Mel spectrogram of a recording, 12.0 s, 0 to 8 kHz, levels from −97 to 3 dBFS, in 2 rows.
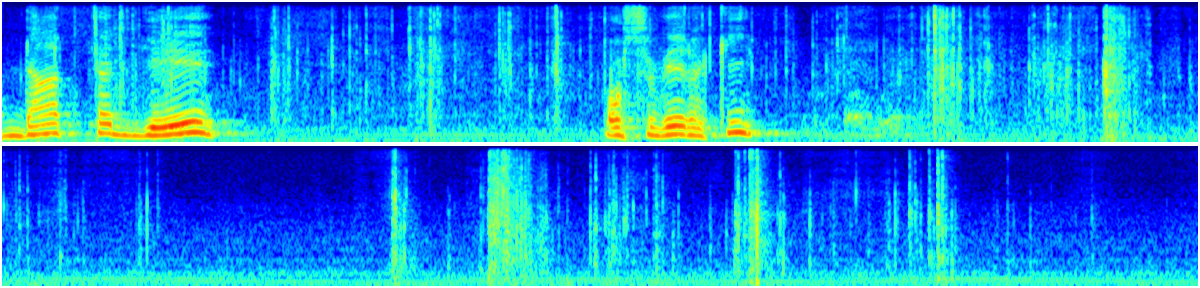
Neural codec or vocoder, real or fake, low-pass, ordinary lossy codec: none; real; 7.2 kHz; none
